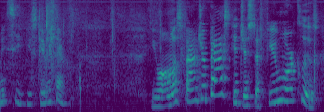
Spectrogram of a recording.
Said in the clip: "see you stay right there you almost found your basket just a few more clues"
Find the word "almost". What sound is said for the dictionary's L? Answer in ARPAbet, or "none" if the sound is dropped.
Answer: L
